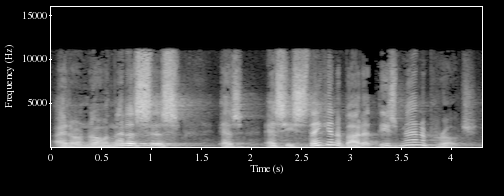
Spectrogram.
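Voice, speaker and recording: Husky-voiced preacher man reading scripture, slightly high voice, big echoey hall. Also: very animated, normal speed, a bit bright. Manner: reads scripture, then acts it out with asides.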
